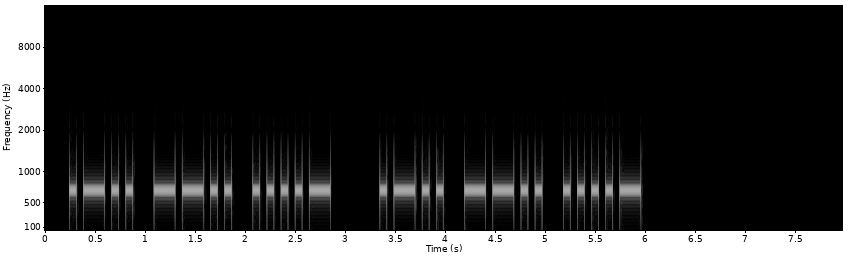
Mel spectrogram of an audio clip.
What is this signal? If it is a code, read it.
Morse code, heard as a keyed tone, about 17 wpm, 700 Hz. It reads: LZ4 LZ4
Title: Callsign Prefixes for Top 25 DXCC - Repeated 3x - 17wpm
